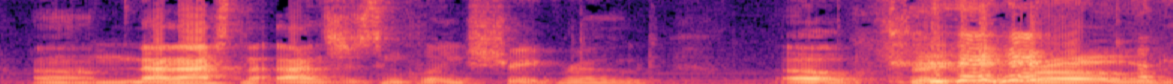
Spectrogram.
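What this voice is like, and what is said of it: Voice cracks mid-word. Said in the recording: “I did a voice crack.”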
